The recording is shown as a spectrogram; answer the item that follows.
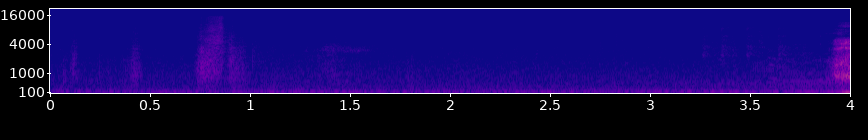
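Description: Near silence with a faint low outdoor hum, broken under a second in by one brief, soft noise as a disc golfer throws his drive from the tee pad.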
